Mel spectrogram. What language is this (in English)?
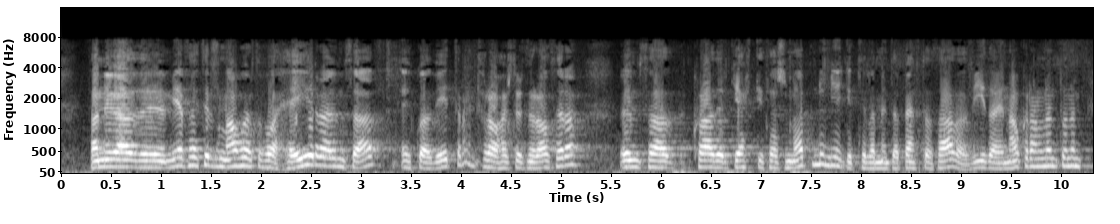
Icelandic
